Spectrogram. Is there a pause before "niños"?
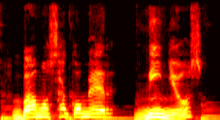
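yes. There is a pause before niños.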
